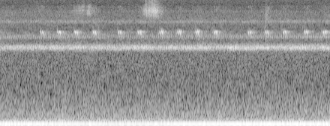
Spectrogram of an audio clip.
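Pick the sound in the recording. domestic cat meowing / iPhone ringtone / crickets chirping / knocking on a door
crickets chirping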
